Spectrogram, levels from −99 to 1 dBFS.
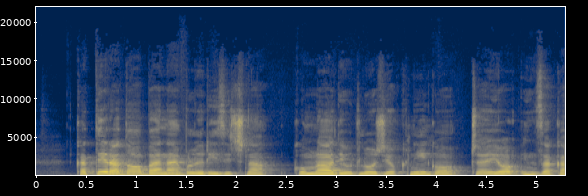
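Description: No technical faults can be heard anywhere in this speech recording.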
